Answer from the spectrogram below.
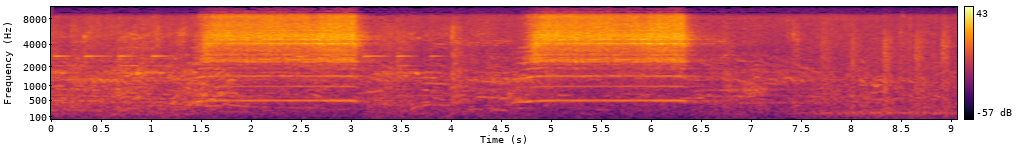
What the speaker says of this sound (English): The 4 p.m. Crotch Island quitting whistle, signaling the end of the workday, is heard in Stonington.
